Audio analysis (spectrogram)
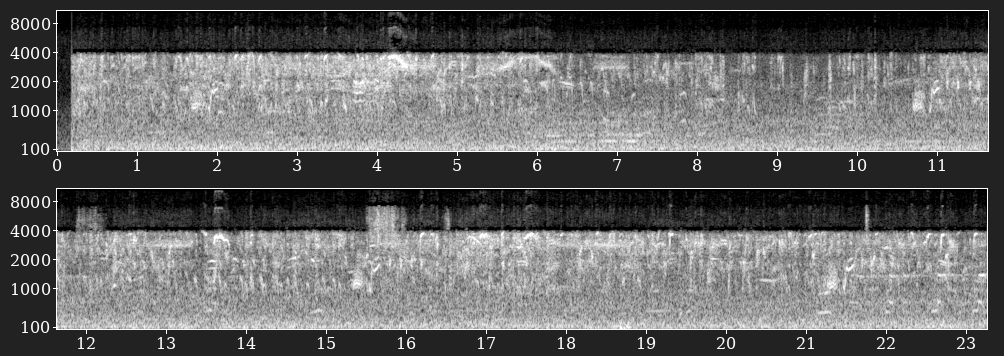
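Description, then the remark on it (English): Many birds call and chirp continuously over a dense outdoor background by an empty road, McElwee Road, recorded during the day, with a few sharper calls standing out, while a man faintly sings in the background. “There's a lot of birds in there, but you can actually hear a guy singing in the background on an empty road.”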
